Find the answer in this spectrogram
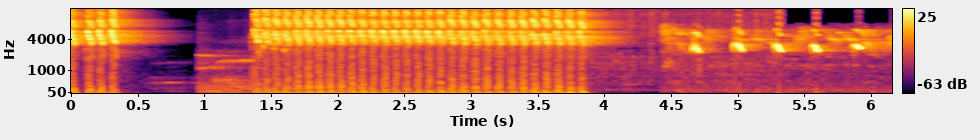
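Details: Javan white-eye and mugimaki flycatcher song combined for tutoring cage songbirds: a short high trill, a long rapid buzzy trill of about two and a half seconds, then spaced sharp whistled chips.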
